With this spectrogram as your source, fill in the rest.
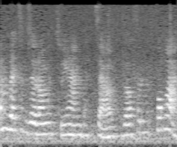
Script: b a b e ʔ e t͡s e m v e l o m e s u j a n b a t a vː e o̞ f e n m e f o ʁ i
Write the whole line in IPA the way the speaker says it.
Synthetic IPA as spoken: m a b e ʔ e t͡s e m z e l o m e t͡s u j a n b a t͡s a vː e o̞ f e n m e f o ʁ a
